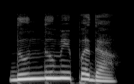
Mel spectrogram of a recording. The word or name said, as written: ದುಂದುಮಿಪದ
